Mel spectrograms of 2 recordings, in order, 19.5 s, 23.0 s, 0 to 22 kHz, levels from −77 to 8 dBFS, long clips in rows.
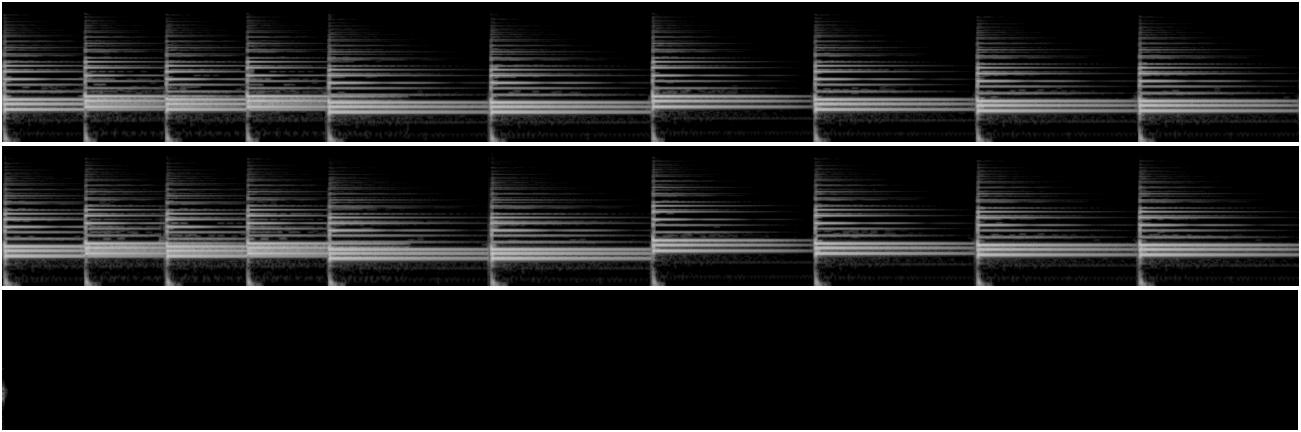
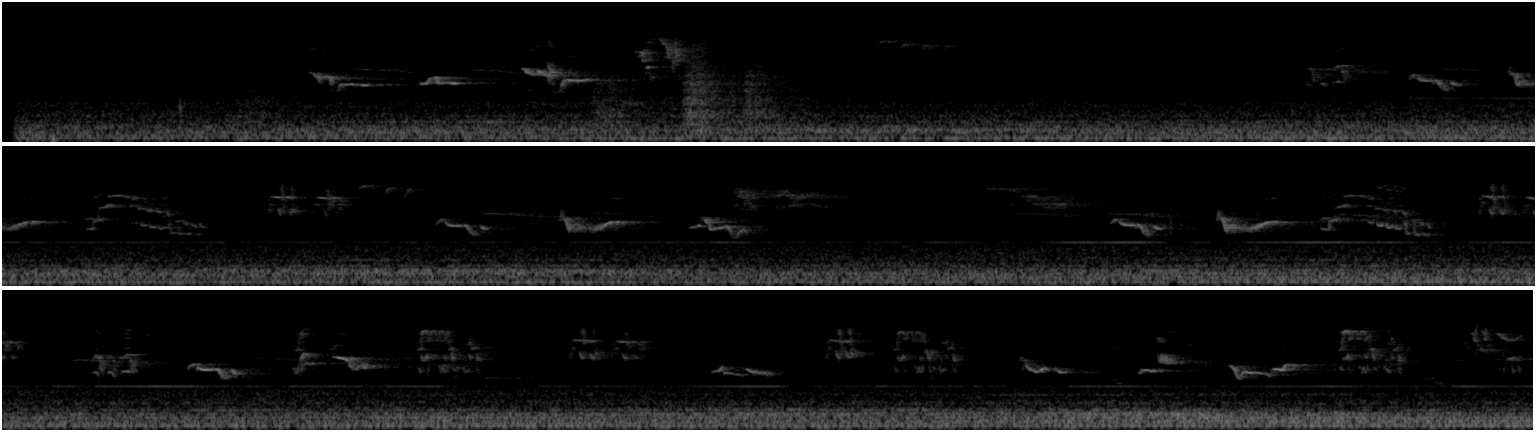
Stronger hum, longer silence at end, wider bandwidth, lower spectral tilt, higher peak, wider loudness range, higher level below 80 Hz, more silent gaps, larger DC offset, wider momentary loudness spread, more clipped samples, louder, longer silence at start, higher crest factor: neither; first, 6.45 s vs 0 s; first, 16 kHz vs 10 kHz; second, 0 dB/octave vs -3.5 dB/octave; first, 0 dBFS vs -28 dBFS; about the same, 5 LU vs 6 LU; first, -48 dBFS vs -60 dBFS; neither; neither; about the same, 10 LU vs 12 LU; neither; first, -16 LUFS vs -46 LUFS; about the same, 0 s vs 0.05 s; about the same, 18 dB vs 18 dB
